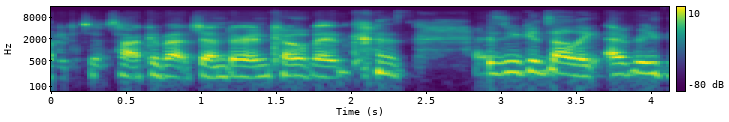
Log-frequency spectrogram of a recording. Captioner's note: laughs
